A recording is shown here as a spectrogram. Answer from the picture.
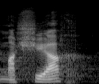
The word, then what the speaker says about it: Mashiach: We pronounce it underneath that, Mashiach, would be the way the Hebrew would sound.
